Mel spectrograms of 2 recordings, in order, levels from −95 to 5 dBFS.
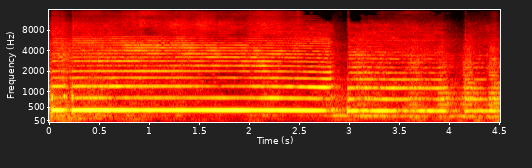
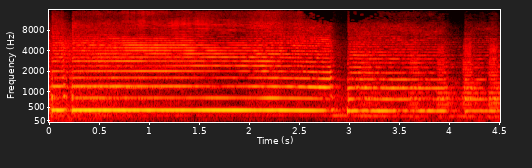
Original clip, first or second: second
